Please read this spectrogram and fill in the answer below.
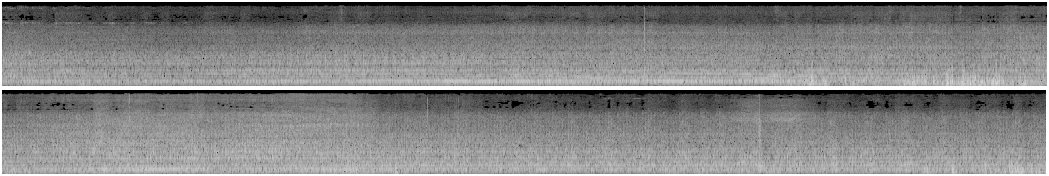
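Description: Vintage double-decker bus engine running as the bus pulls away and drives past close by, its note rising over several seconds, followed by a few seconds of hiss and steady engine running.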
